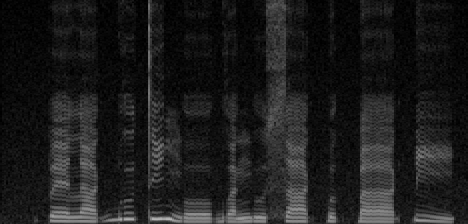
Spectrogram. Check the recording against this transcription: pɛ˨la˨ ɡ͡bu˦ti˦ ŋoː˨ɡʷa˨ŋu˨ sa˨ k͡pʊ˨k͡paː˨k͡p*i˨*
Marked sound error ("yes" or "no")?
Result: yes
